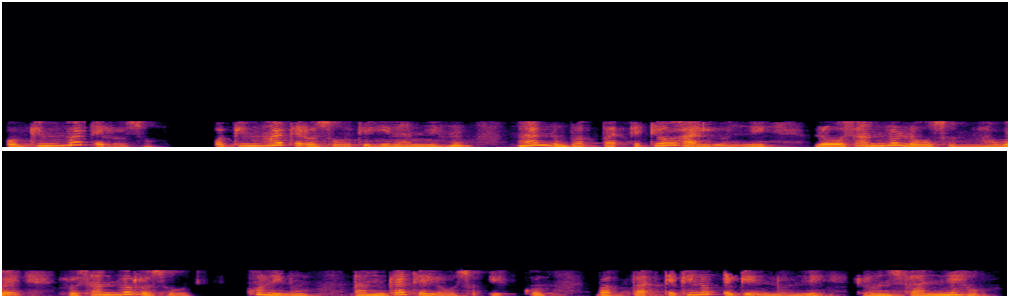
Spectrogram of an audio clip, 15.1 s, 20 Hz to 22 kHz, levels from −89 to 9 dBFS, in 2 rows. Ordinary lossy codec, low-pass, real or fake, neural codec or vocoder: AAC, 16 kbps; 7.2 kHz; fake; codec, 16 kHz in and 24 kHz out, 1.1 kbps, FireRedTTS-2 codec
